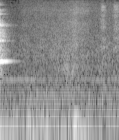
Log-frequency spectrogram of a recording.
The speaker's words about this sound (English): I think we should take a sip. Yes. Shall we clonk? Clonk!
